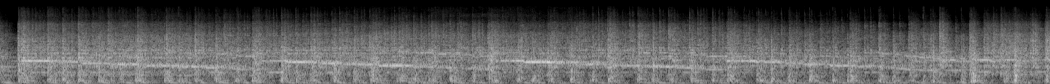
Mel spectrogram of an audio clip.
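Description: A dhumal band playing: dense, fast drumming under an amplified lead melody. The melody plays a falling phrase that repeats about every two and a half seconds.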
